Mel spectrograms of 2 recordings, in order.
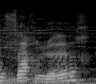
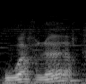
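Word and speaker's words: War'l Leur: Le nom Varleur, que certains disent aussi Warleur, il y a deux façons de prononcer le mot, signifie sur l'air, sur l'endroit.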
